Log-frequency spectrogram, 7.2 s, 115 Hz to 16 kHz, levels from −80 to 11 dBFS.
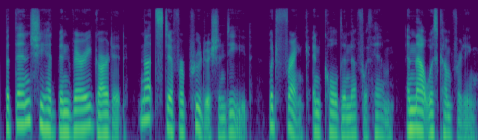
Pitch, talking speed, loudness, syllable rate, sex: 150 Hz, 190 wpm, -20 LUFS, 4.6 syllables/s, female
